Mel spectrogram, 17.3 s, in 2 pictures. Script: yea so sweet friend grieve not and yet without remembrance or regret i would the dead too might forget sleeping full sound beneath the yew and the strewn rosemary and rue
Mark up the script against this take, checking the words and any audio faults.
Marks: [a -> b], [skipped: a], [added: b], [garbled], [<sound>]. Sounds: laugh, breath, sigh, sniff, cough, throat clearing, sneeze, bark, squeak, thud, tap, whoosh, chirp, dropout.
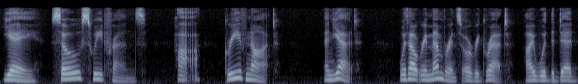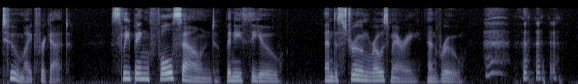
yea so sweet [friend -> friends] [laugh] grieve not and yet without remembrance or regret i would the dead too might forget sleeping full sound beneath the yew and the strewn rosemary and rue [laugh]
